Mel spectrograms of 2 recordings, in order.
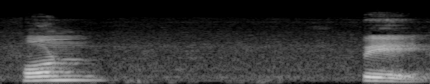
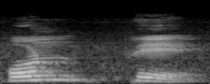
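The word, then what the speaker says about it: Phnom Penh: দেখো, কম্বোডিয়ার রাজধানী হলো ফোন পে বা ফোন ফে। এই উচ্চারণগুলো বাংলায় করছি, ফোন পে ধরে রাখতে পারো।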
